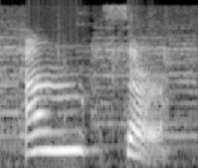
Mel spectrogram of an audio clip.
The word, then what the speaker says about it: answer: Silent W, la W silenciosa. Answer, answer. Como les decía, en vez de pronunciar la W, hacemos como que una pausa. Answer, answer, responder.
